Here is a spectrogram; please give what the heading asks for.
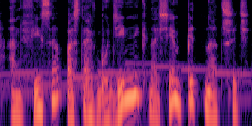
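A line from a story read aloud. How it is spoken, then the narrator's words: Plain. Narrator (Russian): сказала колонке мама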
